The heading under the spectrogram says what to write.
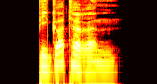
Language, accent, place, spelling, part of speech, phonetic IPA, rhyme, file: German, Germany, Berlin, bigotterem, adjective, [biˈɡɔtəʁəm], -ɔtəʁəm, De-bigotterem.ogg
- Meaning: strong dative masculine/neuter singular comparative degree of bigott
